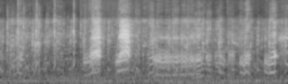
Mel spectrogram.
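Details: Nestling little egrets begging parents for food, giving hoarse nasal squawks and croaking calls, two loud harsh bursts standing out amid a continuous rough chatter.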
